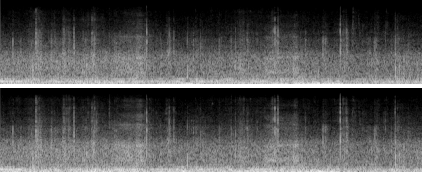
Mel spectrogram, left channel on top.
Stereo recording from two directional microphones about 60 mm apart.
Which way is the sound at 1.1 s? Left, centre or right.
Right.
